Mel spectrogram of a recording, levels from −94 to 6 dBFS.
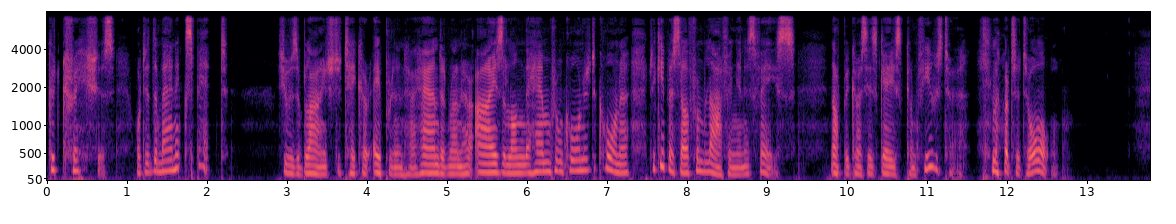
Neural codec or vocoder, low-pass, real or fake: none; 7.2 kHz; real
